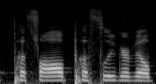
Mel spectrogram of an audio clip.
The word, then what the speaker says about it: Pflugerville: we joke about how it's the field right because it's flugerville p-f-l-u-g-e-r and they they really lean in in that town into the silent p i i told you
